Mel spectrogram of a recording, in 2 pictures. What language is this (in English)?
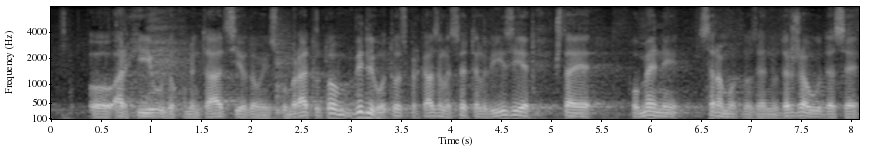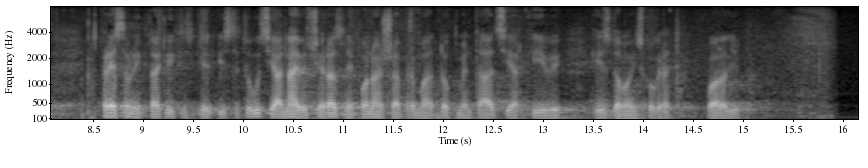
Croatian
